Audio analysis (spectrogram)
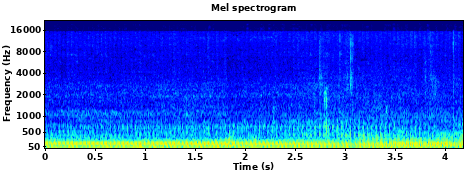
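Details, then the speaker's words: Toyota AE86 4A-GE after Martelius header and Fujitsubo exhaust install, first start at idle: loud raspy puffing from a huge exhaust leak at the front, blamed on a poorly fitted homemade test pipe, to be replaced with a T3 test pipe. "I'm pretty sure it's because the crappy test pipe. Test pipe? Yes, because I had to twist that thing on there to get it to sit in. Here's this huge exhaust leak in the front"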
